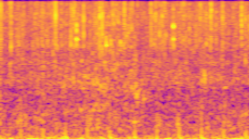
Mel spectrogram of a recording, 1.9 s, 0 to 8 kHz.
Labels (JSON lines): {"label": "biophony, crackle", "recorder": "SoundTrap 600"}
